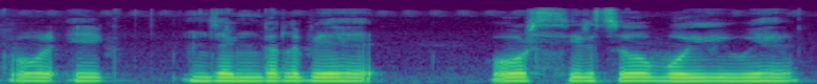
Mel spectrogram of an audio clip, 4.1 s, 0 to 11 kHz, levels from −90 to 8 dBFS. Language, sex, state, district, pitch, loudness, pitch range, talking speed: Hindi, male, Uttar Pradesh, Saharanpur, 145 Hz, -14 LUFS, 140-145 Hz, 145 wpm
